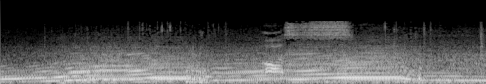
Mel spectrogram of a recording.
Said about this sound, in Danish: Og det bliver meget værre, når jeg trykker på active og begynder at give ned. Måske i, skal vi helt ned i første. Og så trykker jeg speederen helt i bund.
